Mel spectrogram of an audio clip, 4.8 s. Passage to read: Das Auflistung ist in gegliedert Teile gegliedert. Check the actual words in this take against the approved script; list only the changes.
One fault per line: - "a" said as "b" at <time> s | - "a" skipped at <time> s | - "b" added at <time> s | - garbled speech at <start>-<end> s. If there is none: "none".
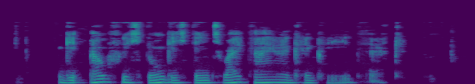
- "Das" said as "Die" at 0.6 s
- "gegliedert" said as "zwei" at 2.1 s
